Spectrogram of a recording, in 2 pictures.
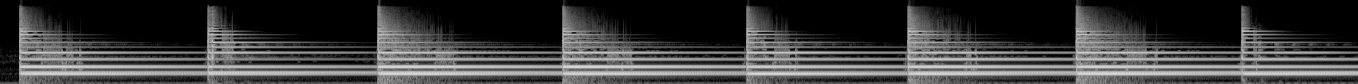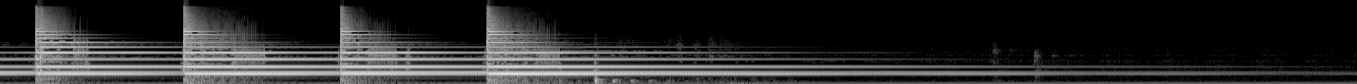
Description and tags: German clock standing on the floor making twelve beats.
tick-tock, time, dingdong, home, tic-tac, clock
